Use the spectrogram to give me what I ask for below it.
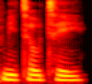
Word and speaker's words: mitote: Your whole mind is a fog which the Toltecs called a mitote, pronounced mitote.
